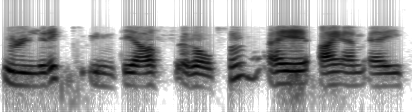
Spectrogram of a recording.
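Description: A man from Norway, a filmmaker, speaking in a measured, hesitant way with many "uh"s. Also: on the high side, level tone, dry recording. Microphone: phone. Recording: tinny dry phone line.

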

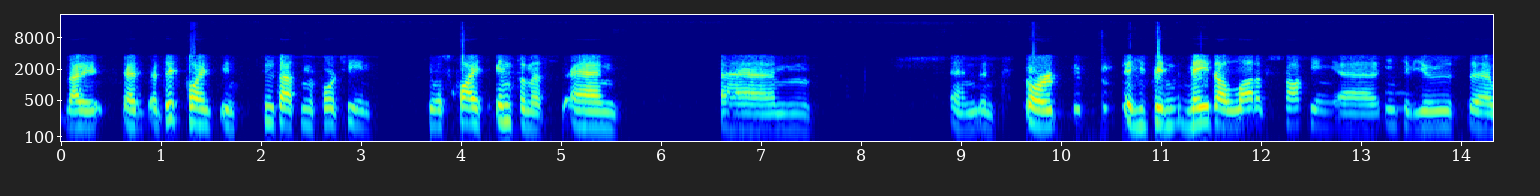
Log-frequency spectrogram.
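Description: Male director, measured hesitant delivery, slightly high voice, dry telephone sound. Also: steady tone, no echo. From Norway. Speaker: filmmaker. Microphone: phone. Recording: tinny dry phone line.

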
